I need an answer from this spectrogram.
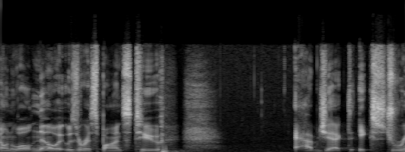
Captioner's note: laughter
